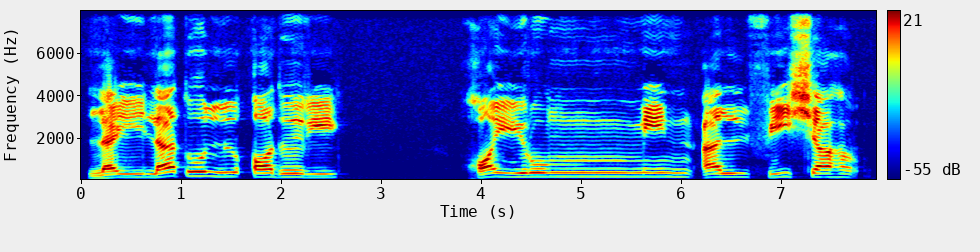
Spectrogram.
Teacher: لیلۃ الیا لین ہے، سافٹ پڑھیں گے، تا کو باریک پڑھیں گے، قاف کو پھر موٹا پڑھیں گے.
